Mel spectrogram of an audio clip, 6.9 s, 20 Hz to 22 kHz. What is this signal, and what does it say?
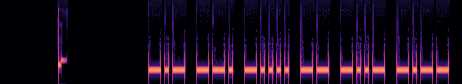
Morse code, heard as a keyed tone, about 20 wpm, 700 Hz. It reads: KG6MXY
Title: USA Call Signs Repeated 3x 20wpm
